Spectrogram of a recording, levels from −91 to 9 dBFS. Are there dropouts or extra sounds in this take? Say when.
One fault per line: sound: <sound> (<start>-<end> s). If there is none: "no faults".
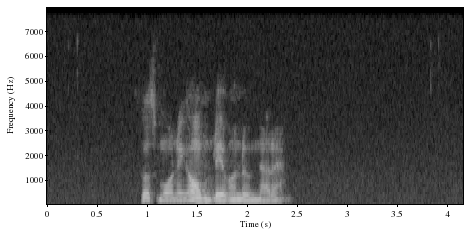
no faults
